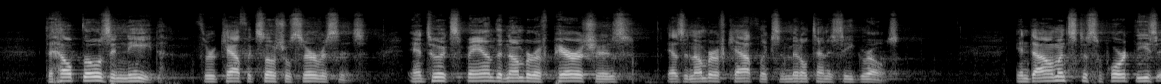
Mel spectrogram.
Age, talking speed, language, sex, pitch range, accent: 50-69, 150 wpm, English, male, 135-155 Hz, American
